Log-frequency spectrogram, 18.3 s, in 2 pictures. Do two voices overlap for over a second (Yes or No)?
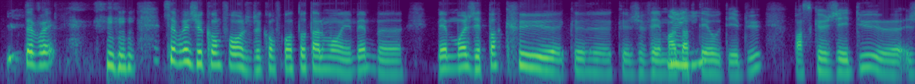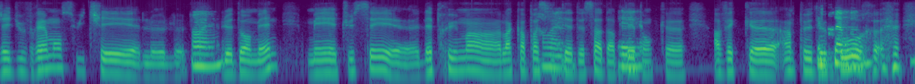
No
